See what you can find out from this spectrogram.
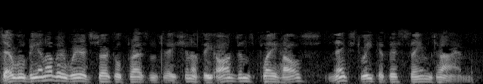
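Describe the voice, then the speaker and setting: A man with a husky voice announcing and selling in the style of an old-time radio commercial. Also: medium pitch. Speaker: radio announcer and sponsor pitchman. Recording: dull vintage radio recording.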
